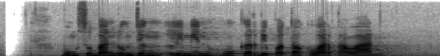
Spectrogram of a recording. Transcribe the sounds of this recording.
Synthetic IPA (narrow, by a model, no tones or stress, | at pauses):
buŋsubanduŋd͡ʒɨŋliminɦukɨrdipɔt̪ɔkəwart̪awan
